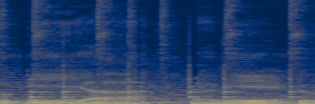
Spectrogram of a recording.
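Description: A Tamil church hymn sung by a solo voice with instrumental accompaniment: a gliding sung melody over steady held notes and a light percussion beat about four times a second.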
